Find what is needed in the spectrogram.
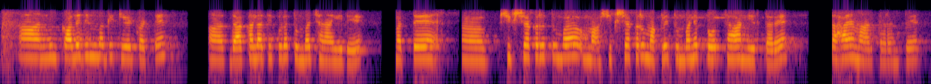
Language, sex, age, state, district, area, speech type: Kannada, female, 18-30, Karnataka, Chitradurga, urban, conversation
